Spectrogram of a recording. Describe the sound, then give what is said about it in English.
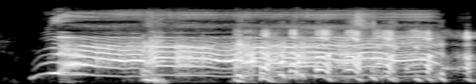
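A person loudly imitates a death metal scream, one sustained, strained vocal howl lasting about three seconds that breaks into rapid pulsing bursts toward the end. “I'm always wondering if you're, like, is this going to be good or is he just going to be screaming on the other end?”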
